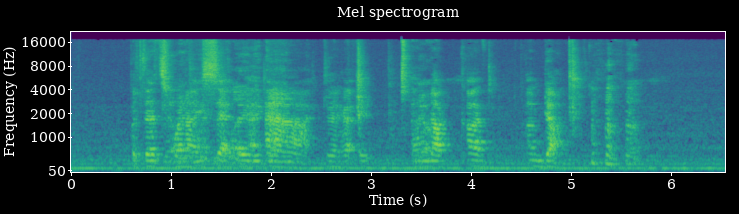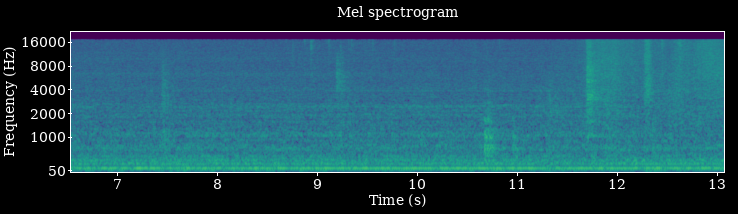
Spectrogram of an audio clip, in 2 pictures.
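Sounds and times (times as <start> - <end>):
elevator hum: 0.0 - 13.0.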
